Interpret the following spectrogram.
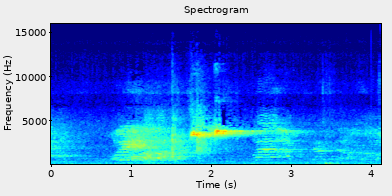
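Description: Players shouting during a futsal game, with a few sharp kicks of the ball about halfway through and a duller thud of the ball near the end.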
